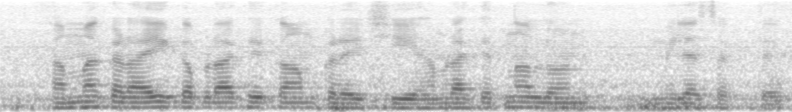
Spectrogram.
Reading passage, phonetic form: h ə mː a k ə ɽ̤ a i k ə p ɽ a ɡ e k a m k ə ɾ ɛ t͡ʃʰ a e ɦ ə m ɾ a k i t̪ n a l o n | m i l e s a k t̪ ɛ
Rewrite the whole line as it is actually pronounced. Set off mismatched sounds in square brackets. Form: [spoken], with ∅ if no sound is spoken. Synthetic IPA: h ə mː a k ə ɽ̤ a i k ə p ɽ a [k] e k a m k ə ɾ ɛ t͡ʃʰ [i] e ɦ ə m ɾ a k [e] t̪ n a l o n | m i l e s [ə] k t̪ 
